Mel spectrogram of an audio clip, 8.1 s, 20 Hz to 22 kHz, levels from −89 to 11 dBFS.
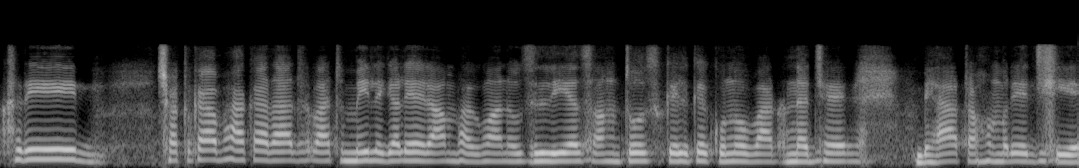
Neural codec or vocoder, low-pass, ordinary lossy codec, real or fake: codec, 16 kHz in and 24 kHz out, 0.9 kbps, LongCat-Audio-Codec, four codebook decoder; 7.2 kHz; none; fake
